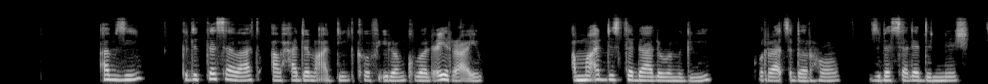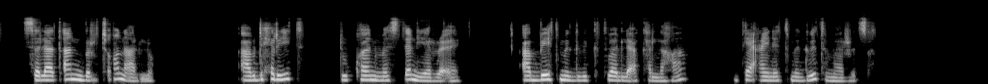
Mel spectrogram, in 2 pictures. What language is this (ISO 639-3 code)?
tir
